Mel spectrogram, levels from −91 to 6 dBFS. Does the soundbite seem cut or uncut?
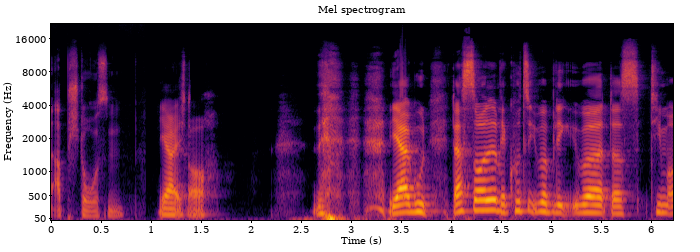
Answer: cut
